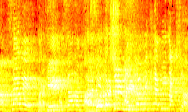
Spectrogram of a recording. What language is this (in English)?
Hebrew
